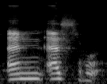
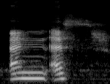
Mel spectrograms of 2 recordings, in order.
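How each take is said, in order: First: The r is said heavy, with a full mouth. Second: The r is said light, with an empty mouth. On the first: The speaker calls it wrong. "it will be heavy. ... We can say it like this" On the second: The speaker calls it right. "an asr with light"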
